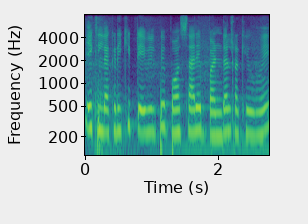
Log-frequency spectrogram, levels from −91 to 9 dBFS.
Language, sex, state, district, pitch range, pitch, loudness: Hindi, female, Chhattisgarh, Balrampur, 225-240 Hz, 230 Hz, -14 LUFS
